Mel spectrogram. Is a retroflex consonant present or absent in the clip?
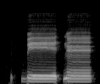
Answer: absent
